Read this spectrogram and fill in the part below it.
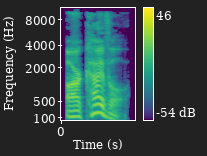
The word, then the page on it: archival: British English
